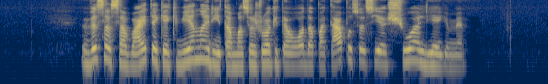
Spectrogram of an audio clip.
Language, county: Lithuanian, Kaunas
